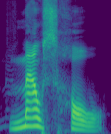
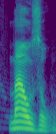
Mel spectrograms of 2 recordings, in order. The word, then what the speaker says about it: Mousehole: It is a beautiful place to visit and you might see a place which looks like Mousehole, but actually the pronunciation is not mouse hole. It is Mousel.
